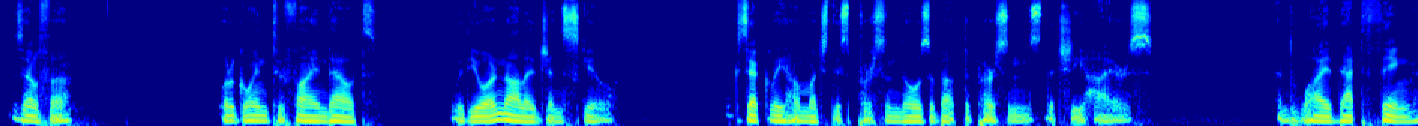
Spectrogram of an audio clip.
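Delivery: hushed, menacing, deadly quiet voice. Speaking in character while holding a sword on someone: very quiet deadly voice. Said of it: "I say very quietly, in a very deadly voice".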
